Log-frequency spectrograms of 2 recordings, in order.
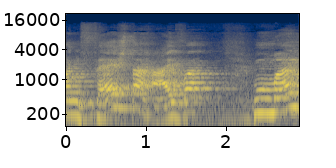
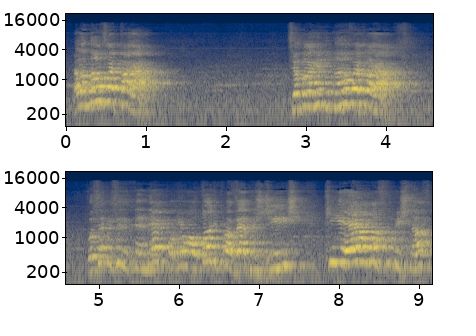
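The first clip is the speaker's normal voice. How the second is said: fiery preaching; 8 semitones higher than usual. Acted. Pastor warning the congregation about anger, fiery preaching. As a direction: preach it hard and build to a shout. Preacher builds to full force.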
